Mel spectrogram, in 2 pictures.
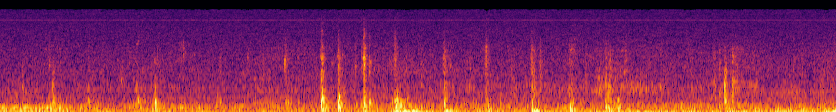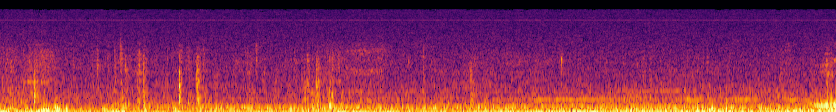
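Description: A car driving slowly over a rough dirt track, heard from inside the cabin: a steady low engine and tyre rumble, with scattered clicks and knocks as it bumps along.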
